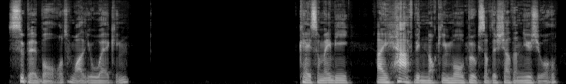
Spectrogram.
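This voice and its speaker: Casting: male actor for a petulant ghost in an audio roleplay; lowish voice, casual sass, dramatic griping, very dry sound. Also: no room sound. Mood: defensive, teasing. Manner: sassy, casual, dramatic complaining. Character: petulant, mischievous male ghost haunting a public library. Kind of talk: ASMR audio roleplay, conversational acting.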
